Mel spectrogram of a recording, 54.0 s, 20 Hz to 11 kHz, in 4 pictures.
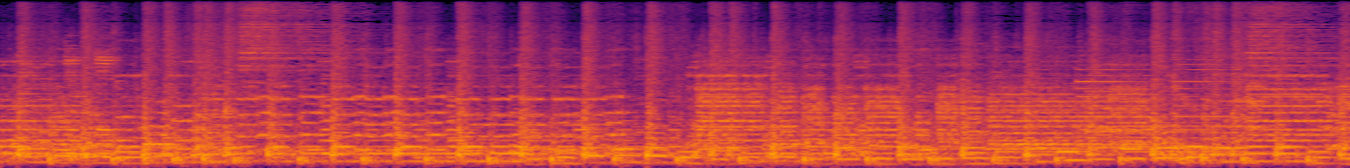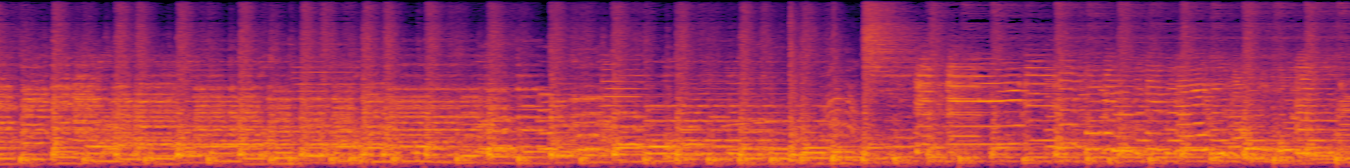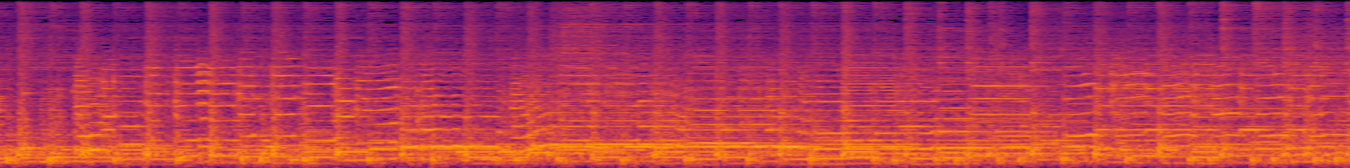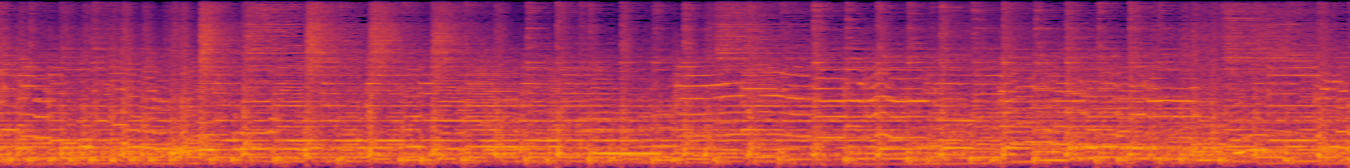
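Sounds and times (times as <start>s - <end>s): drum kit: 0.0s - 54.0s
electric bass: 0.0s - 54.0s
electric guitar lead lines: 0.0s - 54.0s.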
